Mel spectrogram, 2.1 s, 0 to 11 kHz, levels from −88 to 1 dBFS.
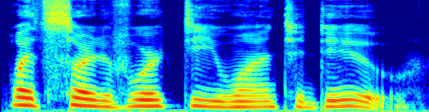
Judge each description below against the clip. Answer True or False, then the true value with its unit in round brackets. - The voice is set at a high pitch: False (175 Hz)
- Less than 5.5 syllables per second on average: True (4.5 syllables/s)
